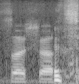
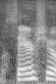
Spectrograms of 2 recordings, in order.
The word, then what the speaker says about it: Saoirse: I have in fact seen this word written down many times, and I have never known that it was pronounced Saoirse or variations thereupon. Yeah, Saoirse or Saoirse.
